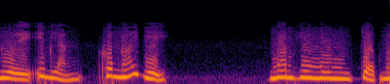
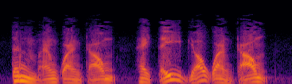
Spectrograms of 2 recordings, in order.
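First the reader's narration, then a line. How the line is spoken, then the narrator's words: Cold. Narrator (Vietnamese): Kha Tinh Ác lạnh lùng nói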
